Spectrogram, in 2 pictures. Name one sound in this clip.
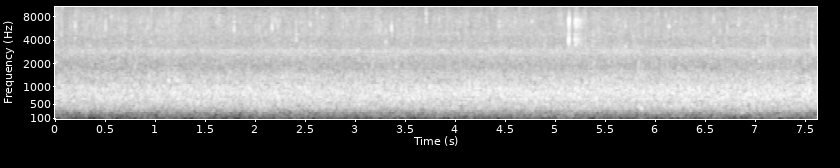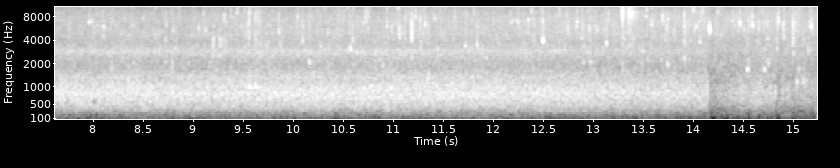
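A river rushes over rocks in a steady roar.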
